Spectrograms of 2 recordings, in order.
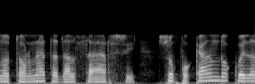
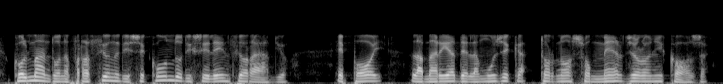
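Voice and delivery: usual speaking voice

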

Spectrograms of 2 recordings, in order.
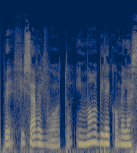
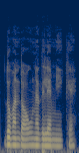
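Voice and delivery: plain reading voice

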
